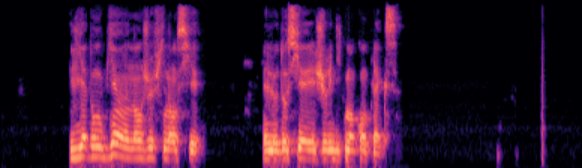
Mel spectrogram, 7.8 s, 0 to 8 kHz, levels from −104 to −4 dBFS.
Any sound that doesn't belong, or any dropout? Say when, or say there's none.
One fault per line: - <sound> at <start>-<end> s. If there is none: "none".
none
